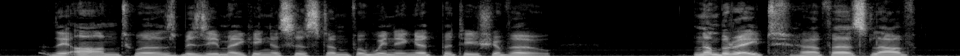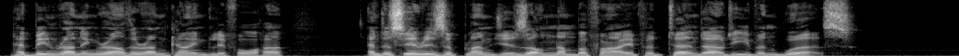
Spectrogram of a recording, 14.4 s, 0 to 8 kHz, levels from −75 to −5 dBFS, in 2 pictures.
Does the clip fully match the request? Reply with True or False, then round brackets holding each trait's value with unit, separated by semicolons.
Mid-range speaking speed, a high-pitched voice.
False (155 wpm; 135 Hz)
